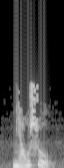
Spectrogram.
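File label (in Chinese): "描述", Mandarin Chinese; chinese-flashcards; hsk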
